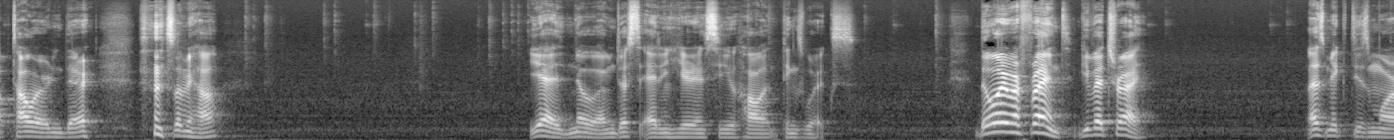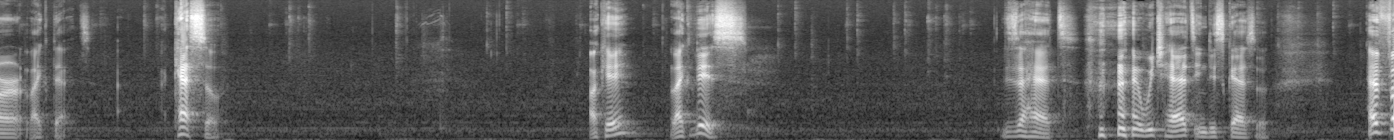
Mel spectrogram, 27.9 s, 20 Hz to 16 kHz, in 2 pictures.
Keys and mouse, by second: 1.3-1.8 right drag, 2.2 g, 3.6 F3, 4.0 right click, 4.7 1, 4.8 click, 5.0 click, 5.6 2, 6.5 click, 6.6 click, 7.3 g, 10.3 s, 13.1 right click, 14.6 middle click, 15.2 F2, 16.6 s, 18.6 right click, 20.2 middle drag, 20.6 right click, 21.6 right drag, 22.2 click, 23.0 s, 24.0 g, 25.5 right drag, 26.1 right drag, 26.5 right drag, 26.9 right drag, 27.4 right drag.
